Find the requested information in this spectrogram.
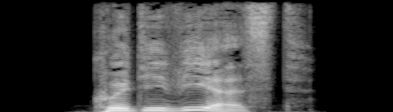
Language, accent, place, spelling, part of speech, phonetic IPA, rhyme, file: German, Germany, Berlin, kultivierst, verb, [kʊltiˈviːɐ̯st], -iːɐ̯st, De-kultivierst.ogg
- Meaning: second-person singular present of kultivieren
